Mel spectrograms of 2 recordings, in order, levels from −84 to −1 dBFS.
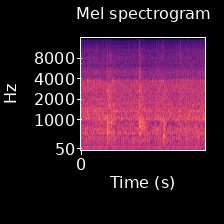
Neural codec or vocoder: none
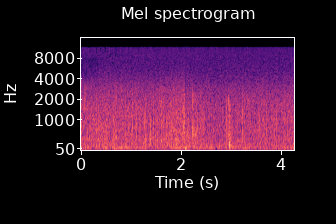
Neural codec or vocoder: none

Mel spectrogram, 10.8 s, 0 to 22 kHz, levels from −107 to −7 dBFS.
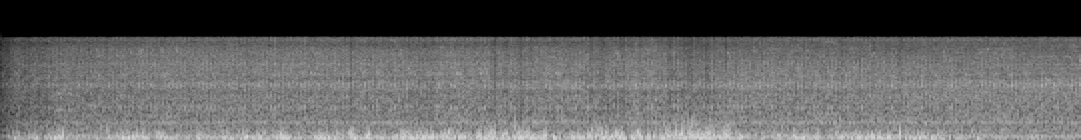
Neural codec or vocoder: vocoder, Vocos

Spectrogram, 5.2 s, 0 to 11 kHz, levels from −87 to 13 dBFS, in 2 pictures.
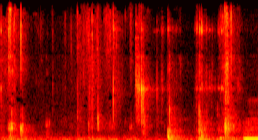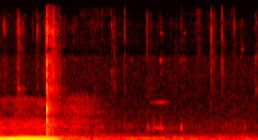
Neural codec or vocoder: none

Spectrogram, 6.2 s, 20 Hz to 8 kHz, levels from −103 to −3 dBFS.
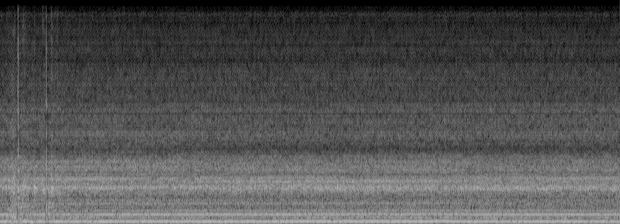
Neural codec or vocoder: vocoder, Vocos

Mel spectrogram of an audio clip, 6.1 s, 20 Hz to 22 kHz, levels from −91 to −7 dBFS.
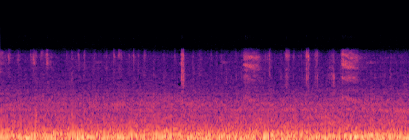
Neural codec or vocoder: vocoder, Vocos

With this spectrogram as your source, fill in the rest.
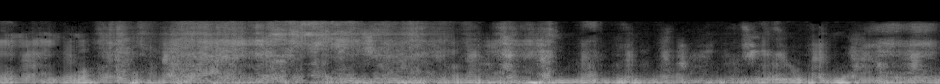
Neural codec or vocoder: vocoder, Vocos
